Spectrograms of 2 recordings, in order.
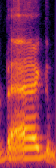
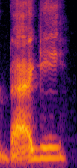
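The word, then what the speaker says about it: Bagge: pet I thought it was pronounced Peter bag but apparently it's Peter baggy this what I've been told by Tom Smith who knows Mort Todd who hung out with them so it must be pronounced that way um and uh I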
